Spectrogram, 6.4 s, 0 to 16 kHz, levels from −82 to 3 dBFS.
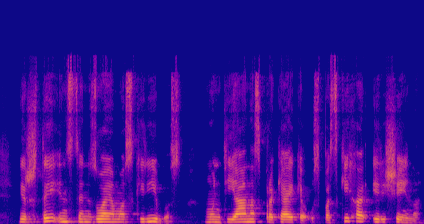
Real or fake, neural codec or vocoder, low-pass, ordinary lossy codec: real; none; 10.8 kHz; Opus, 24 kbps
